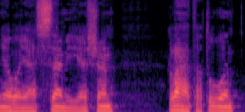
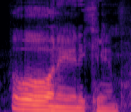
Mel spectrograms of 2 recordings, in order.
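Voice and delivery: ordinary delivery, nothing marked

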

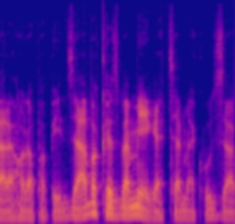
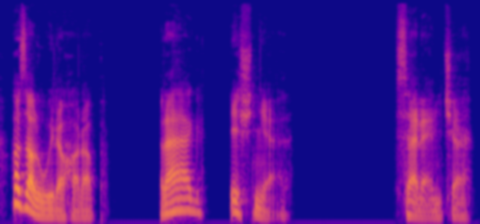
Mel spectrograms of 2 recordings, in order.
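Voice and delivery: plain reading voice

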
